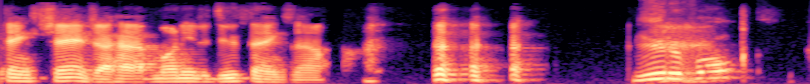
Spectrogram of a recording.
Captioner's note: laughs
